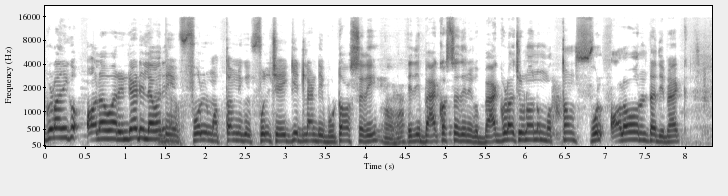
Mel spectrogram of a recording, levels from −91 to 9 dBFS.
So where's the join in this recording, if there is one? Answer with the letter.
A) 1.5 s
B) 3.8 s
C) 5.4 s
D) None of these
A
